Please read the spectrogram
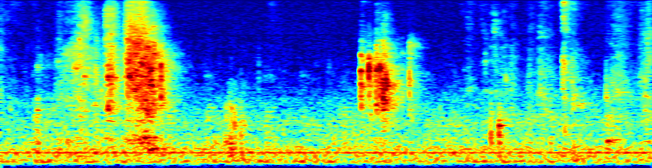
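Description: Faint brief rustles and a few small clicks over a steady low hum.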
